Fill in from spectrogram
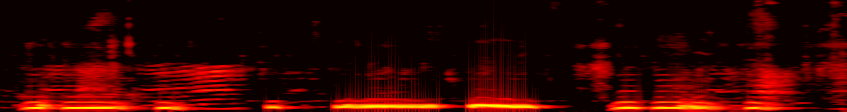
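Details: Captive doves, including a pair and a single male kept as hunting birds, call at night with soft, low, hollow coos in short broken phrases and two longer drawn-out notes in the middle; the room is otherwise quiet.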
